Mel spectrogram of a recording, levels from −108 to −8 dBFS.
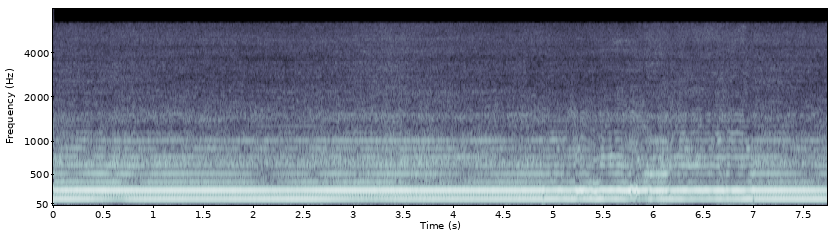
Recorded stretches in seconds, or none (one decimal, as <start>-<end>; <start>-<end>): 0.0-4.9; 7.0-7.7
